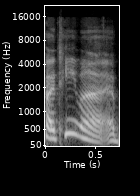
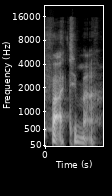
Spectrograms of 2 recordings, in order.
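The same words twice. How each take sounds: First: The name is said with an American pronunciation. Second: The name is said with a non-American pronunciation. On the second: "every other place but America say Fatima"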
